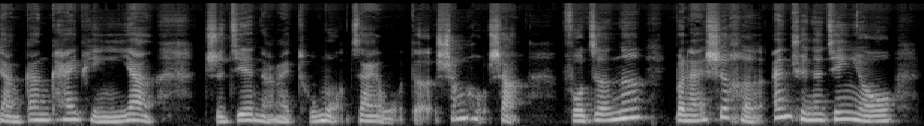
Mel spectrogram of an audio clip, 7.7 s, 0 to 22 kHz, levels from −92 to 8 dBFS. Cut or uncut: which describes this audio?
uncut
